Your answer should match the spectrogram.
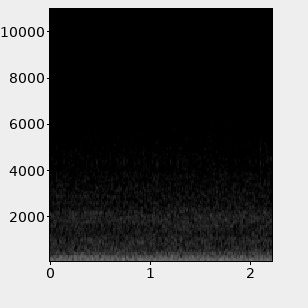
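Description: Steady low hum with a faint even hiss, the room's background noise; nothing else sounds.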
